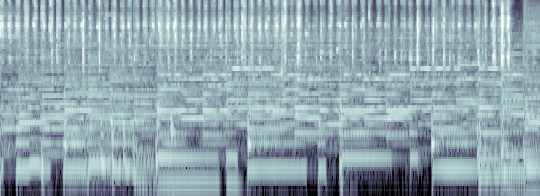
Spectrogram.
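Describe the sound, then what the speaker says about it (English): A smooth hand file works back and forth across a thermal printer cutter blade, making rapid, even rasping strokes over a steady tonal background. "I'm going to position my file this way and gently file back and forth over time."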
